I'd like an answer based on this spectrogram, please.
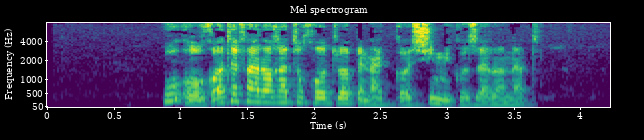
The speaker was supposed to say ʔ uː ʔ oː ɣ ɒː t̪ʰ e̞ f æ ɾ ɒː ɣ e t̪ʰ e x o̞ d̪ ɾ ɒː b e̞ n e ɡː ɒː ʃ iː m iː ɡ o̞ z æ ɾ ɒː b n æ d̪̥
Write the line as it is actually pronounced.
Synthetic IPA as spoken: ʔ uː ʔ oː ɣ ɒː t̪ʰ e̞ f æ ɾ ɒː ɣ æ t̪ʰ e x o̞ d̪ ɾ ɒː b e̞ n æ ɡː ɒː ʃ iː m iː ɡ o̞ z æ ɾ ɒː n æ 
